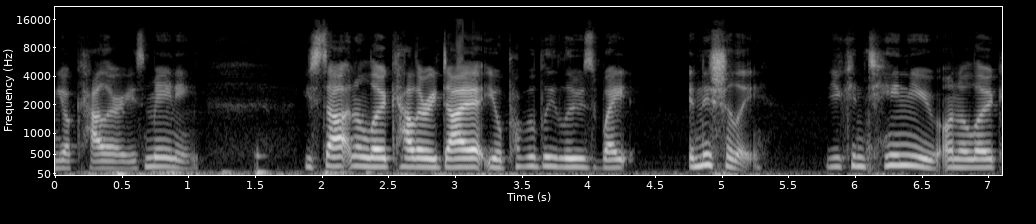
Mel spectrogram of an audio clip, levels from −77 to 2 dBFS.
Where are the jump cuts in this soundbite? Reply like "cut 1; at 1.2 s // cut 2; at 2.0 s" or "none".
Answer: none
